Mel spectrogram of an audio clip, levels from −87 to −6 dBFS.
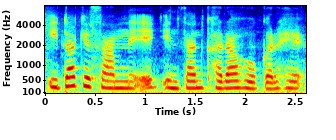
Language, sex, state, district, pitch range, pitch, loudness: Hindi, female, Arunachal Pradesh, Papum Pare, 225-250 Hz, 235 Hz, -16 LUFS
